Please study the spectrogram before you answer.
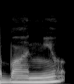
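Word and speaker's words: bagno: सकते हो वास्का दा बान्यो। वास का मतलब टब, दा बान्यो, बान्यो हो गया बाथरूम। तो उसका जो बा आधा जी है ये साइलेंट रहता है, सॉरी जी है जो साइलेंट रहता है।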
